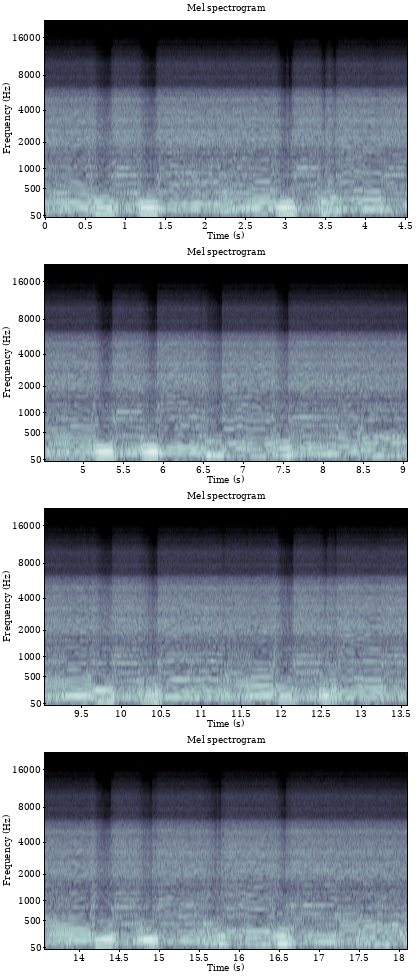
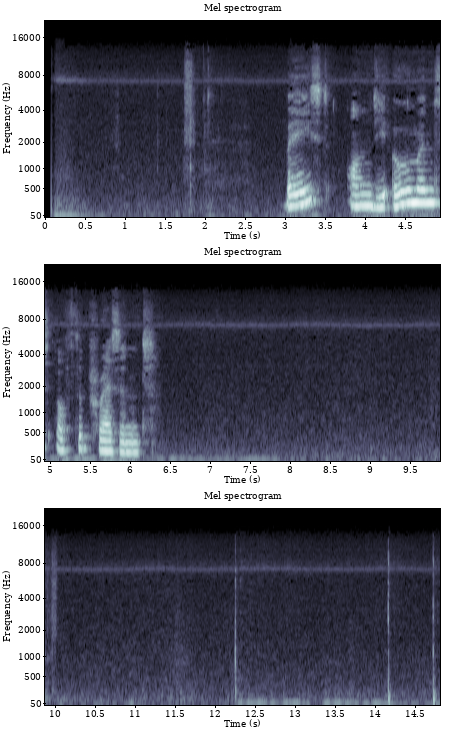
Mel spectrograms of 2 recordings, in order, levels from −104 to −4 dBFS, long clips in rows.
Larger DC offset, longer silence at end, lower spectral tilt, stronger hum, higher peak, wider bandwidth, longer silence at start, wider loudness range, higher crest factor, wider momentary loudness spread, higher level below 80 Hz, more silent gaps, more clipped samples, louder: neither; about the same, 0 s vs 0.05 s; about the same, -6 dB/octave vs -7 dB/octave; neither; about the same, -10 dBFS vs -8 dBFS; about the same, 10.5 kHz vs 11 kHz; second, 0 s vs 1.75 s; second, 2 LU vs 9 LU; about the same, 16 dB vs 18 dB; second, 7 LU vs 29 LU; first, -42 dBFS vs -56 dBFS; neither; neither; second, -27 LUFS vs -21 LUFS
